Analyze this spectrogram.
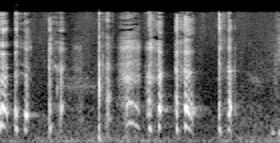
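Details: Six-month-old girl recovering from a cold makes a series of short, deliberate cough-like sounds for attention: a harmless voluntary fake cough.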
